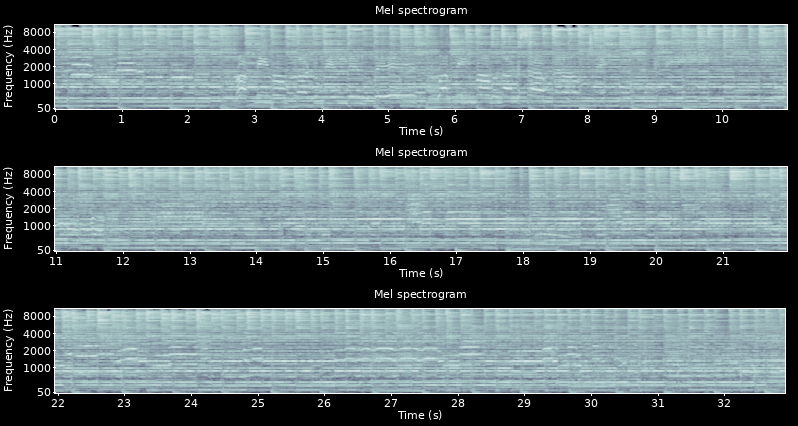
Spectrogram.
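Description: Acoustic guitar strummed steadily under a harmonica solo played from a neck rack, in an instrumental break without singing.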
